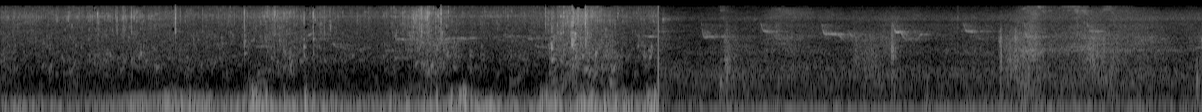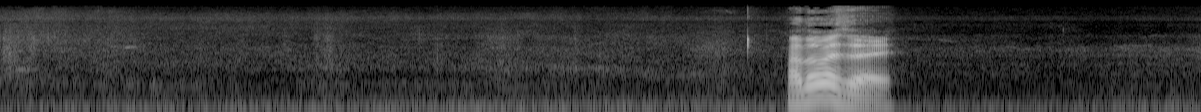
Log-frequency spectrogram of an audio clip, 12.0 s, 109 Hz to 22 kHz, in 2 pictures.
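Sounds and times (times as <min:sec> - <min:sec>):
water lapping at shore: 0:00.0 - 0:03.3
wind rumble on microphone: 0:00.0 - 0:03.4
footsteps in grass: 0:00.0 - 0:06.9.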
